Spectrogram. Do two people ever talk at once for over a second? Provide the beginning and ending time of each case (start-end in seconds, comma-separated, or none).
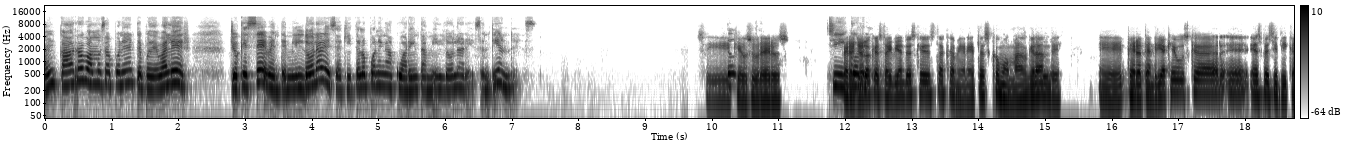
none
